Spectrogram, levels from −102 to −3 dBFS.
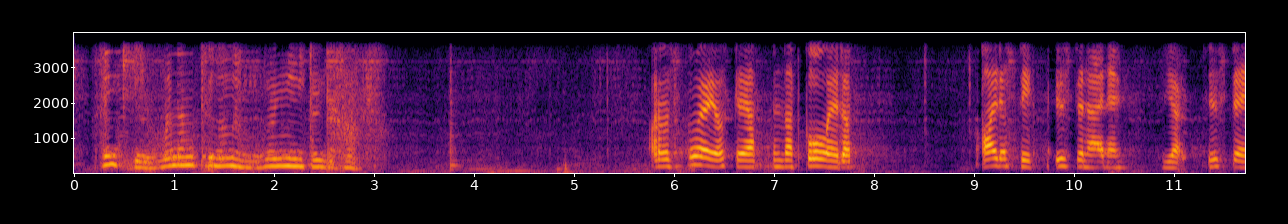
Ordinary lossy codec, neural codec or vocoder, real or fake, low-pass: none; codec, 44.1 kHz, 1.7 kbps, Pupu-Codec; fake; 3.6 kHz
